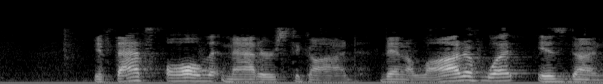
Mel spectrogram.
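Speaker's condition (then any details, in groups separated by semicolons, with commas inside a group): No condition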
